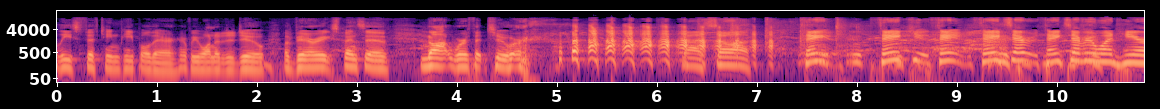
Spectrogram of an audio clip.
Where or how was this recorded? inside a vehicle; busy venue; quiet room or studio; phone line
busy venue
